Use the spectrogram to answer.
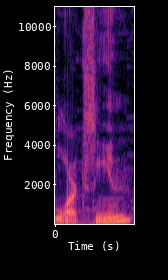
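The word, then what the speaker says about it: Larxene: It's It's pronounced lark scene.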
